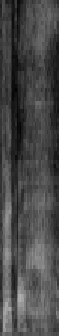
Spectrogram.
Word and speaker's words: fête: Fête.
